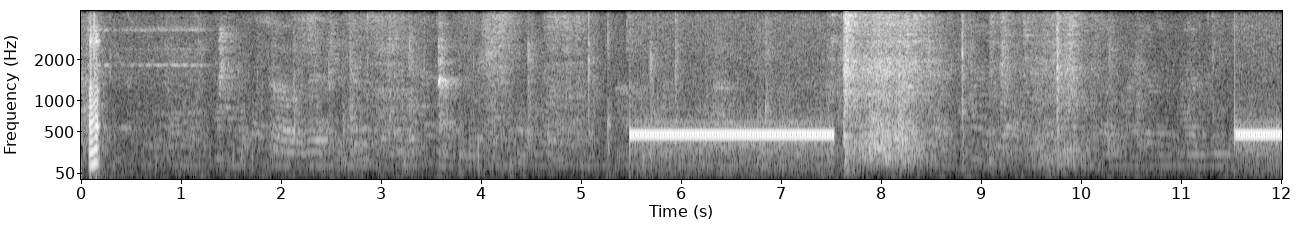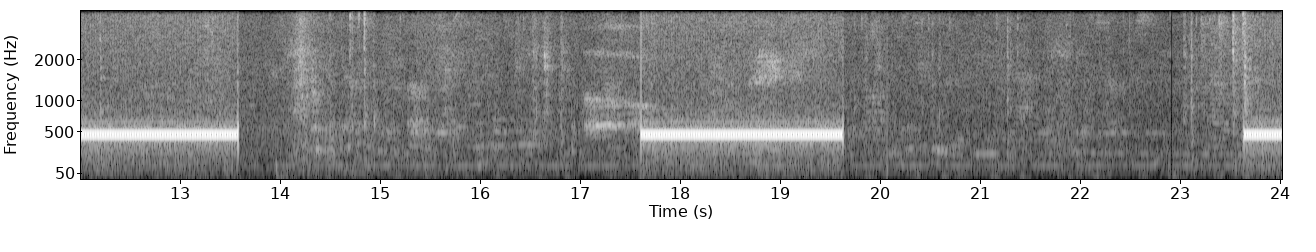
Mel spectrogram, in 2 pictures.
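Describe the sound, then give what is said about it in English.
Telephone ringback tone on a call being transferred: a steady mid-pitched tone comes in bursts of about two seconds, three full bursts and a fourth starting at the end, separated by longer stretches of low line noise. “Yeah, hold on 1 second. I'll transfer you to him.”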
